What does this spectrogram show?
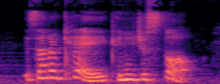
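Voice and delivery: annoyed, scolding tone. Retelling what somebody behind her at a carol service said: imitating someone's angry tone. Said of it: "in an angry tone".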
